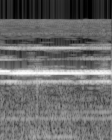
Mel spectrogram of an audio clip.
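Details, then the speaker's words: Simulated tinnitus from a radio ad for a homeopathic remedy: a steady, constant high-pitched ringing with a faint hiss, attributed to loud machinery or loud music, disturbing sleep and concentration. "you hear that sound that ringing that hissing I can't get to sleep with it I can't concentrate I hear it constantly everywhere I go it doesn't go away it drives me nuts"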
